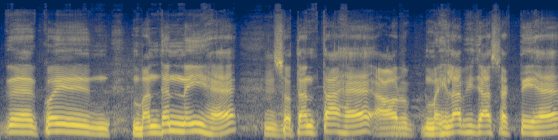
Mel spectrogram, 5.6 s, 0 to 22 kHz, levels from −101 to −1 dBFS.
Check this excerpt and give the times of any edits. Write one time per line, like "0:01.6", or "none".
none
